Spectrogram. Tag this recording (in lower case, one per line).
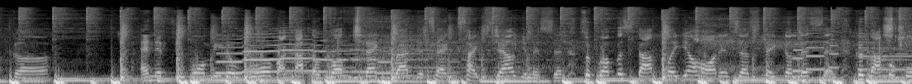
music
